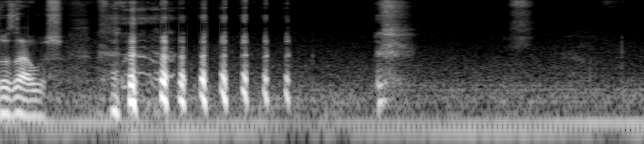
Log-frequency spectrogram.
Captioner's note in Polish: śmiech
